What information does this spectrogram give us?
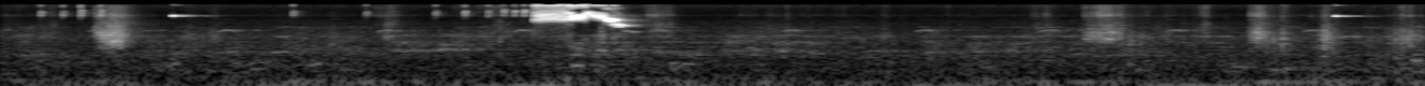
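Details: A single loud, high-pitched buzzy phrase from a blue-black grassquit, about half a second long, rises out of a quiet scene. Faint, thin bird chirps are scattered before and after it.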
